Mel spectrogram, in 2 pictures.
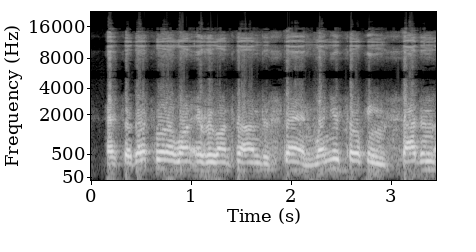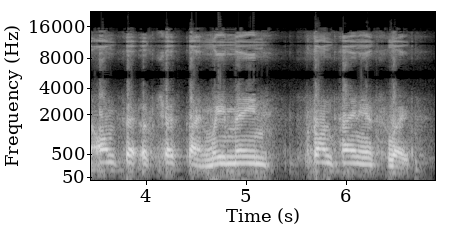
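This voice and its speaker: Against noticeable background noise, a man with a fairly high pitch talks at a fairly quick pace with fairly even intonation and very even loudness. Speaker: clinical educator for nurses. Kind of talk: medical teaching on a conference call. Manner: fast.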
